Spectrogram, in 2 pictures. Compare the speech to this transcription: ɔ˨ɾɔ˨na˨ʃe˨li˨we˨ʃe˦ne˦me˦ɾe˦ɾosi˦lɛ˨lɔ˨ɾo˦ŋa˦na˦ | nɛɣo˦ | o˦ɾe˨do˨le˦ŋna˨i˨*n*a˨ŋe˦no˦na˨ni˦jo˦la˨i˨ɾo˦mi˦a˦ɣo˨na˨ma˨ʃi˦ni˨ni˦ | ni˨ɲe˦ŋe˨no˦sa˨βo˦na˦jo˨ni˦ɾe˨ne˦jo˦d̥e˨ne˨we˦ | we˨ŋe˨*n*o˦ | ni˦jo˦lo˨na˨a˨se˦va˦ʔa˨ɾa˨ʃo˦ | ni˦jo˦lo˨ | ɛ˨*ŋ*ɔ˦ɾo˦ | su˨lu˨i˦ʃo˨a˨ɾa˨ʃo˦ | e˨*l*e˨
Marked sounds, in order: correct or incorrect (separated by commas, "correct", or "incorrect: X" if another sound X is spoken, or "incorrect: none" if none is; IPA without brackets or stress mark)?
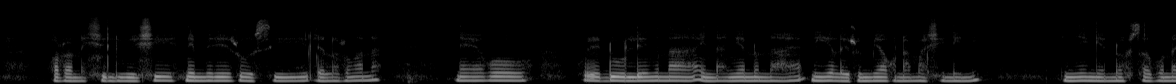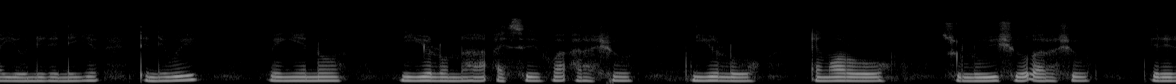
correct, correct, correct, incorrect: ɾ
